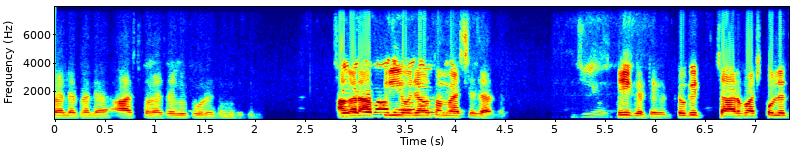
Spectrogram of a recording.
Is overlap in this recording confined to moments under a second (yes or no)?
no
